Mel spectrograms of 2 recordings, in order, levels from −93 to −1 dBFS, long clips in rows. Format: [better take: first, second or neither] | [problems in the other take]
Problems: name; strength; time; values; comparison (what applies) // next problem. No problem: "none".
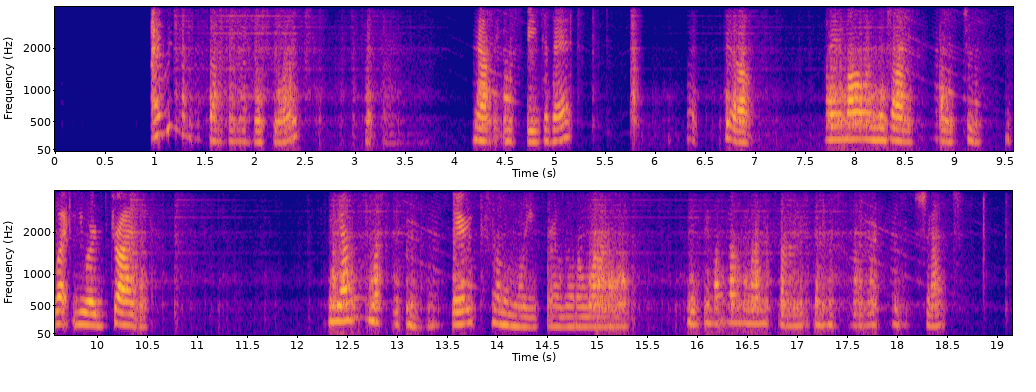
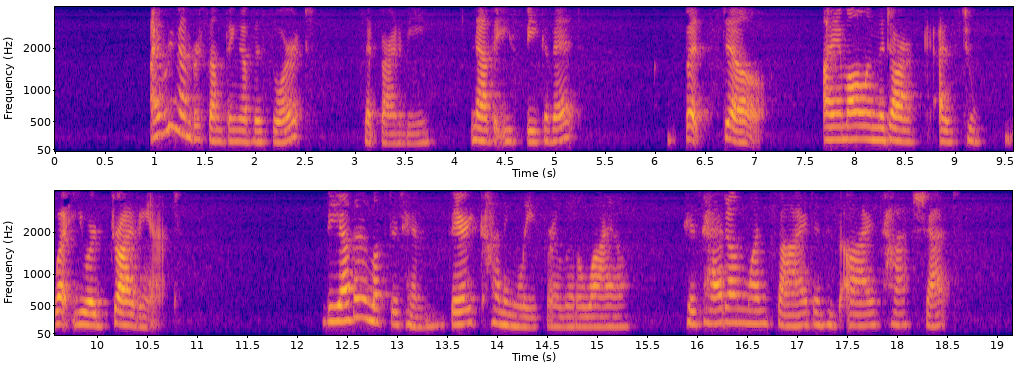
second | noise reduction (neural mask model RNNoise)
